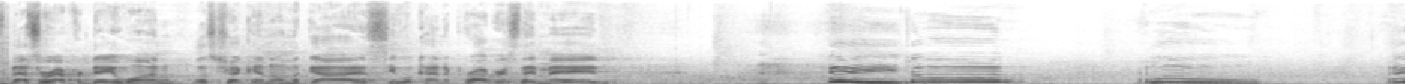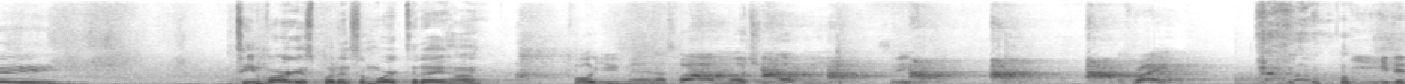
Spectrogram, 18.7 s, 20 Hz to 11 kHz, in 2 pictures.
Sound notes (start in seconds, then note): 5.4 high pitched voice; 15.5 dog barking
